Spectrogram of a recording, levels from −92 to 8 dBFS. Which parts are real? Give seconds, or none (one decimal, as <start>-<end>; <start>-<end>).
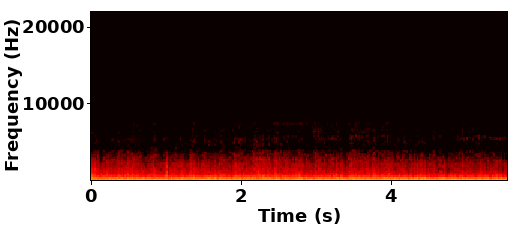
none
